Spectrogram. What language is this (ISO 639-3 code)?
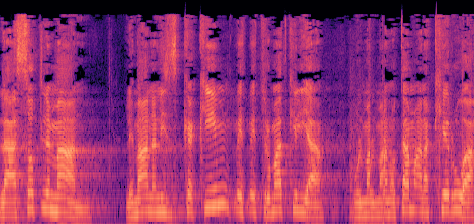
heb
